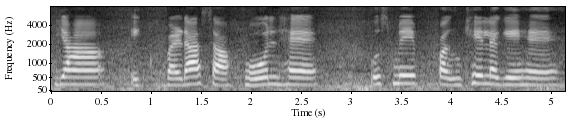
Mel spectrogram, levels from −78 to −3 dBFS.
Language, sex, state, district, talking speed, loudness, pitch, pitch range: Hindi, female, Haryana, Rohtak, 115 wpm, -16 LUFS, 250 Hz, 235-260 Hz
